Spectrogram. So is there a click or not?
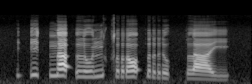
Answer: no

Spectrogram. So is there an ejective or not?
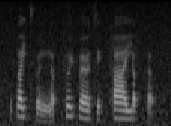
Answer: no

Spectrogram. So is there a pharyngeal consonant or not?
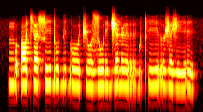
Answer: no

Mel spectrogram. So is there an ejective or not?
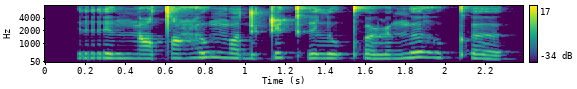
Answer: yes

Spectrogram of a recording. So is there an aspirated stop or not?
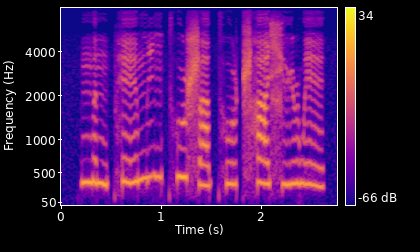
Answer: yes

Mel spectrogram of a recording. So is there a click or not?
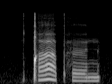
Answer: yes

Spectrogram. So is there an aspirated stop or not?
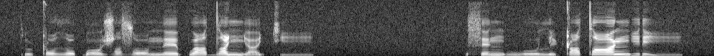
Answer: no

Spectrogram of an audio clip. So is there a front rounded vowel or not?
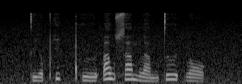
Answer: no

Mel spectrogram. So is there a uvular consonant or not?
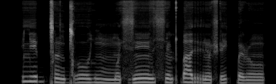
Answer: no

